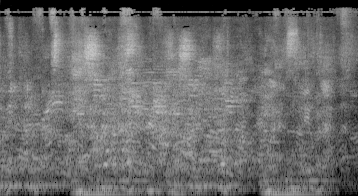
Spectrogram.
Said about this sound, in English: A lot of chatter in the crowd right now.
